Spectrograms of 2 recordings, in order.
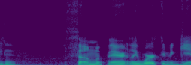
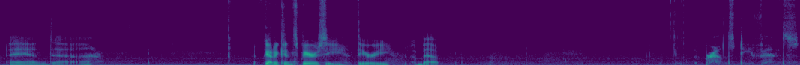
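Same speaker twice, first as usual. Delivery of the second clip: much softer, breathy whisper; conspiratorial whisper; 13 dB quieter than usual. Acted. Host to fans, whispering a conspiracy theory. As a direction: hush it like a secret.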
